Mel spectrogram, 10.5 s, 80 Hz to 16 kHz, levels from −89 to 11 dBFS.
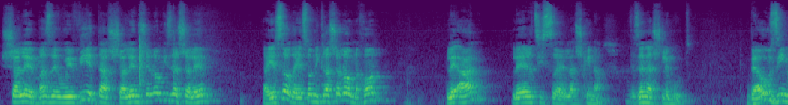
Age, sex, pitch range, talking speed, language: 40-59, male, 145-190 Hz, 130 wpm, French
